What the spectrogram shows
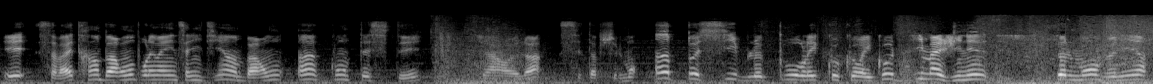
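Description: A man's voice: high voice, animated, normal speed. A man giving live play-by-play commentary on an esports match, hesitant with many fillers, speeding up during big plays. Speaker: esports caster. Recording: commentary over loud game music.

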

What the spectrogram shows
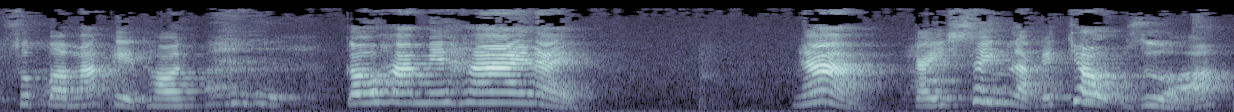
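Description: Bright-voiced high woman teaching. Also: expressive, moderate pace, reverberant. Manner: patient, repeats words, checks students with questions. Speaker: English teacher. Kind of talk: exam answer walkthrough lesson.

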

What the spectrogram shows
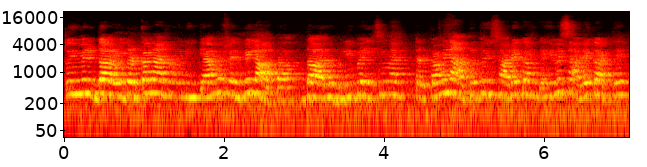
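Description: An earnest young maid's daughter, played by a woman in a homemade drama. Her high voice comes from a distance. She is in an echoey room with faint noise behind her. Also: steady tone, quick pace, lightly acted. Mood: pleading. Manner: earnest, pleading, proud.

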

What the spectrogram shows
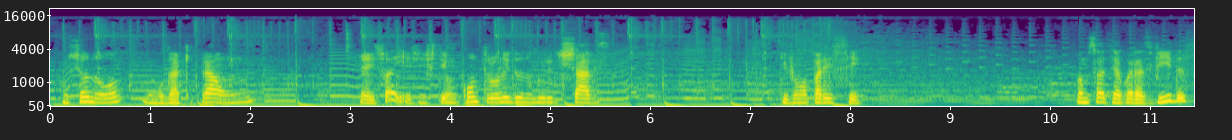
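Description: A man talks through a coding tutorial in a relaxed, step-by-step way, often checking in with the listener. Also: a little high, creaky. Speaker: programming tutor. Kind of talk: casual screencast coding tutorial.

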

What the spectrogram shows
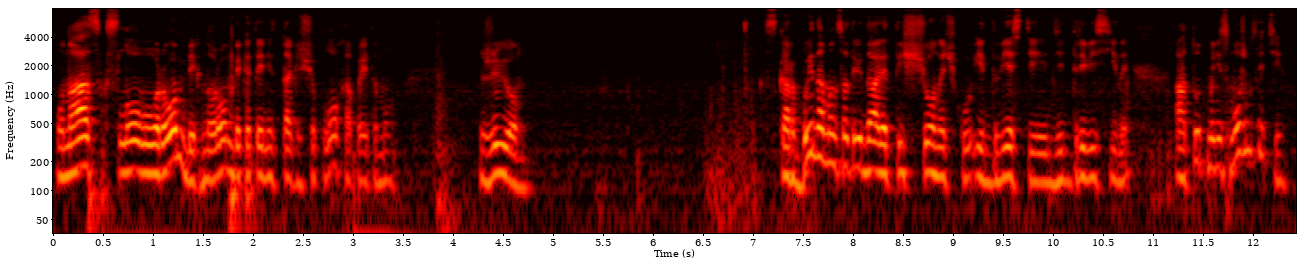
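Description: A man's voice: a little high, animated, moderate pace, long pauses, slight background noise. A man giving casual, slangy gameplay commentary, thinking aloud and repeating himself. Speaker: gaming streamer. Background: game music.

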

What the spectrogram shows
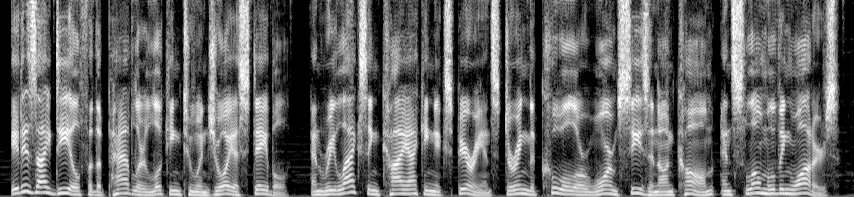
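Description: A man giving scripted voice-over narration for a product review, in an even, read-aloud listing delivery. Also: on the high side, no echo. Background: faint background music.

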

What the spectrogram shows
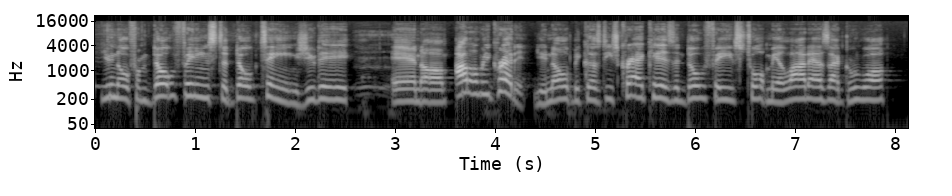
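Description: A middle-aged street graffiti artist from Brooklyn, New York, guests on a casual podcast, speaking with a New York accent in a voice that sits high for a man, at normal speed. He's brash and boastful, packing his bawdy stories with street slang, on a boom-arm studio mic in a small foam-paneled studio.

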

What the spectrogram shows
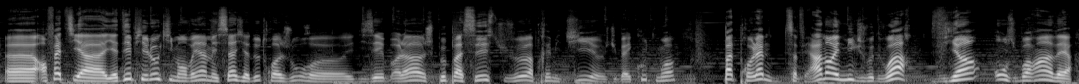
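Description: A man from France telling a casual vlog story, animated and full of fillers, acting out the people he talks to. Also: on the high side, fast, faint music behind. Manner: animated, acts out dialogue, many fillers. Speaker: YouTuber recounting an event.

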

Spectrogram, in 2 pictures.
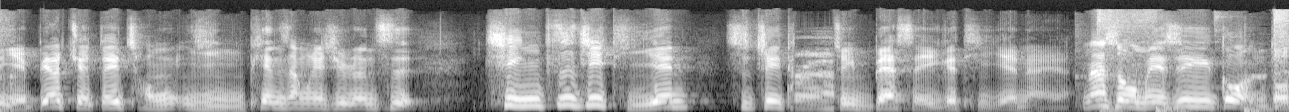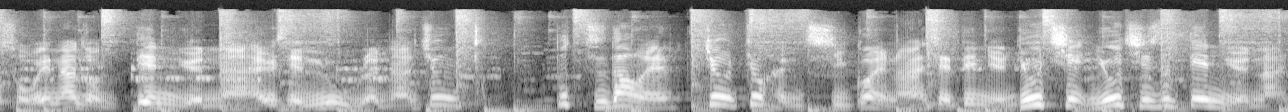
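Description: A young Malaysian man with a Malaysian Mandarin accent, telling a casual story, animated and often asking "you know?". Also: a little high. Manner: animated, peppered with "OK" and "你懂吗". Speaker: vlogger.

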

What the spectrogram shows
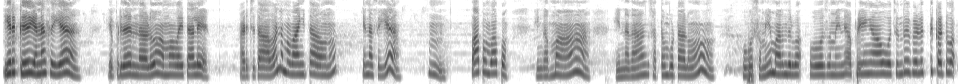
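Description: A woman voicing a cheeky, shrill little cartoon girl. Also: fairly even intonation, a little fast, pauses often, bright, forceful tone, no room sound. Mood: chatty. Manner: teasing, scolding, chatty asides to viewers. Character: cheeky young girl, bold and sharp-tongued. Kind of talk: cartoon voice acting.

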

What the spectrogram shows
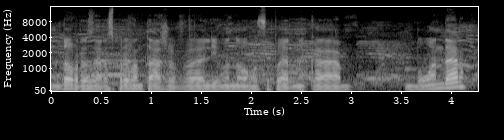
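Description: A man's voice: mid-range voice, fairly even intonation, normal speed. A man giving live sports commentary on a cage fight as a broadcast commentator. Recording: loud crowd and music behind commentary. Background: loud arena crowd and music.

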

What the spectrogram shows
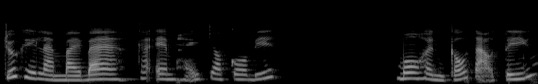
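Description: A Vietnamese woman, a primary school teacher, explaining a spelling lesson slowly and carefully, syllable by syllable. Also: on the high side, a bit bright, lo-fi sound. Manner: slow, careful dictation-style explanation. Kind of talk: recorded online spelling lesson.

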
